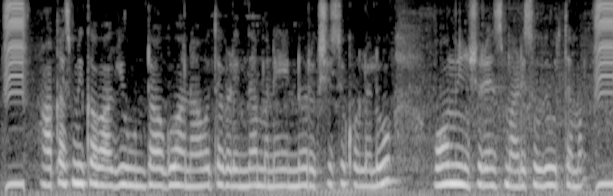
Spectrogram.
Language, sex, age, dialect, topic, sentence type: Kannada, female, 18-24, Mysore Kannada, banking, statement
